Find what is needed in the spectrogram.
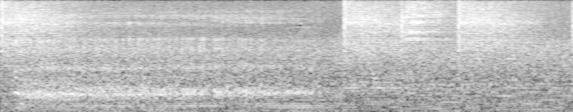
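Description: Death/doom metal band coming in suddenly at full volume, with distorted guitars and drums; cymbals come in about two and a half seconds in.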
